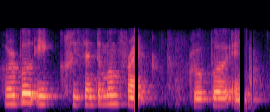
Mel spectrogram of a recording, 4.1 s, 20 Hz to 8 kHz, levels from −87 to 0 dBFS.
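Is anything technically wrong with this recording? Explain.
Yes, there's packet loss filled with silence: a 60 ms hole at 2.02 s, then 120 ms of dropouts scattered across 3.6 to 3.8 s, the longest 80 ms. Lost packets, which fits 20 ms packets, are replaced with silence, so the speech is chopped up with hard-edged holes. Underneath it all is the narrow G.711 telephone band.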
